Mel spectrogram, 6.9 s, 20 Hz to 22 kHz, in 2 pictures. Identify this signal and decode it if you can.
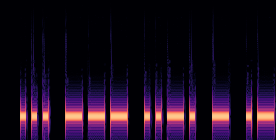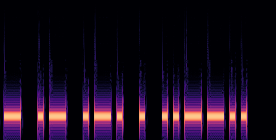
Morse code, heard as a keyed tone, about 17 wpm, 700 Hz. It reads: SOFTWARE?
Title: Sentences from Top 1000 Words - Review Part 3 - 17wpm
